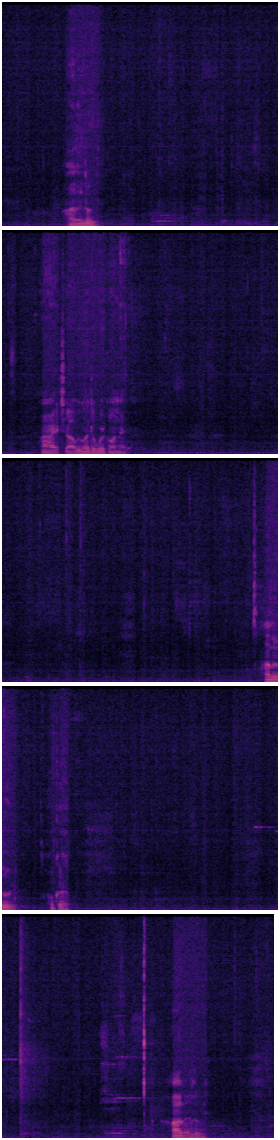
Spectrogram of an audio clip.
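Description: A man speaks calmly in short bursts, close by, with long pauses between.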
